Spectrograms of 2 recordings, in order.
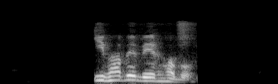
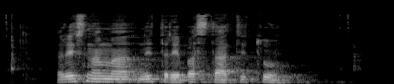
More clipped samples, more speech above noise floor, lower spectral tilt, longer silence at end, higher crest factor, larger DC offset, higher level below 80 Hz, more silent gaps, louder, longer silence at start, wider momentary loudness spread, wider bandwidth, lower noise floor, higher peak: neither; first, 73 dB vs 34 dB; first, -7 dB/octave vs -4 dB/octave; about the same, 0.85 s vs 0.95 s; about the same, 16 dB vs 18 dB; neither; about the same, -58 dBFS vs -58 dBFS; neither; first, -14 LUFS vs -24 LUFS; first, 0.95 s vs 0.1 s; first, 12 LU vs 9 LU; second, 8 kHz vs 11.5 kHz; first, -86 dBFS vs -58 dBFS; first, -2 dBFS vs -8 dBFS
